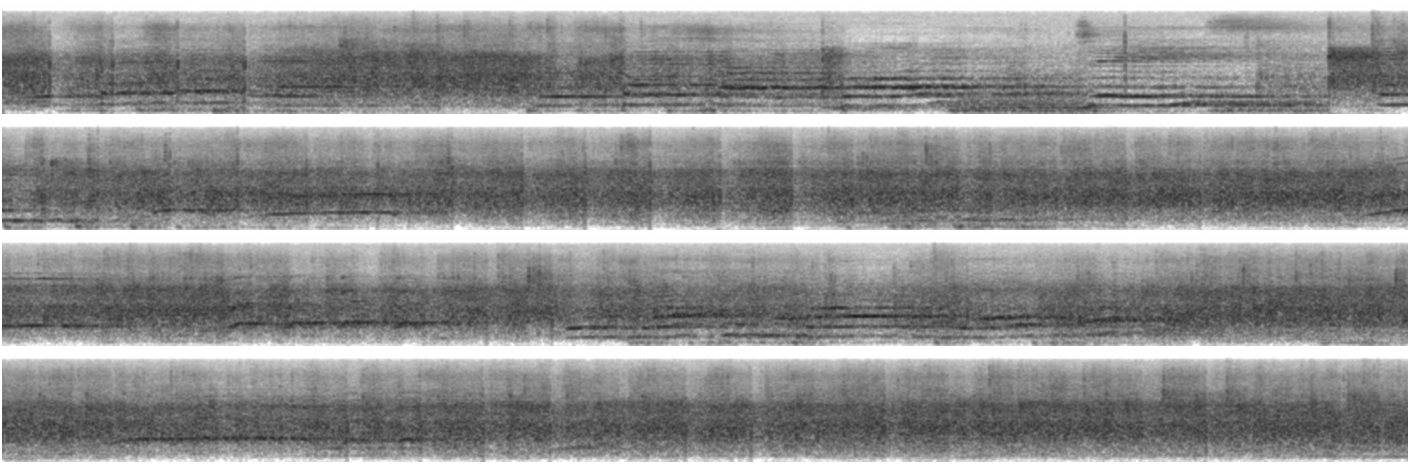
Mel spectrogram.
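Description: An electric piano plays.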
